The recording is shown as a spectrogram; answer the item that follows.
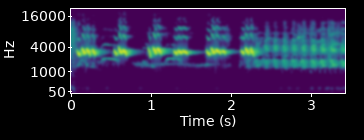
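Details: Mature wild-caught white-rumped shama singing with a laughingthrush: bright, high chattering note groups repeated roughly twice a second, softer lower whistles between, ending in a fast buzzy rattling trill.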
